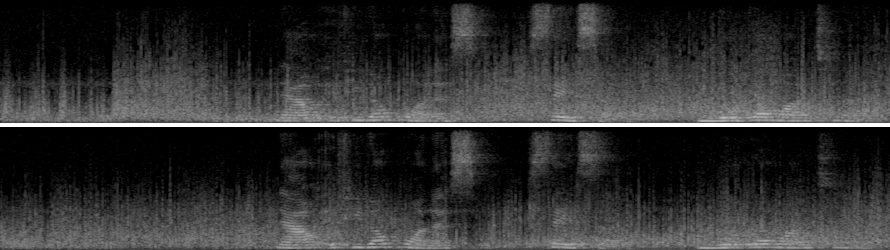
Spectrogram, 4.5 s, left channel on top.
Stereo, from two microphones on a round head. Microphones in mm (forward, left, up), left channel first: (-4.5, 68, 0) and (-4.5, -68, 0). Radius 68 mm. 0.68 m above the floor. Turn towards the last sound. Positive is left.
turn(degrees=65)  # may be behind; listen again after turning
